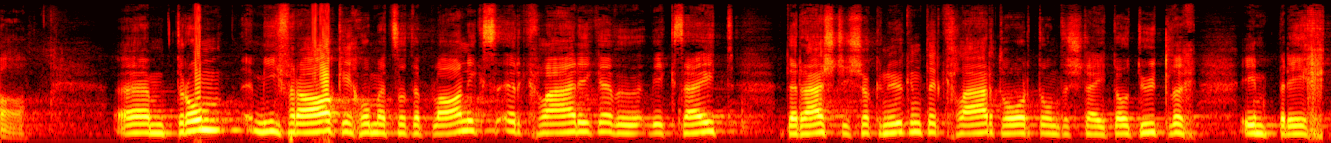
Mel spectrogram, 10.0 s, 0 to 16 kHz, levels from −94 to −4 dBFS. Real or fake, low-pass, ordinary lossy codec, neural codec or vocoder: real; 14.4 kHz; none; none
